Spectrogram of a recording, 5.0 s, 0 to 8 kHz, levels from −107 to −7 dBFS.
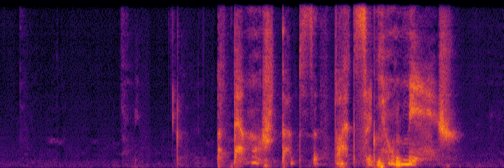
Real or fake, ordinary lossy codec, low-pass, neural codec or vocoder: fake; none; none; codec, 16 kHz, 2 kbps, FreqCodec, larger model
